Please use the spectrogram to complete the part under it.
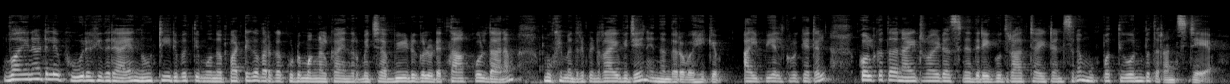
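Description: A woman reading a formal news bulletin in a measured way, letting her sentences fall at the ends. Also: low voice, dark tone. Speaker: newsreader.

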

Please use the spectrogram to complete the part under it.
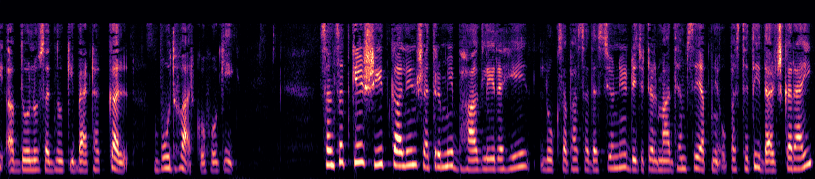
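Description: A woman reading a formal news bulletin in a steady, measured voice. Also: mid-range voice, dull audio. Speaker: news reader.

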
